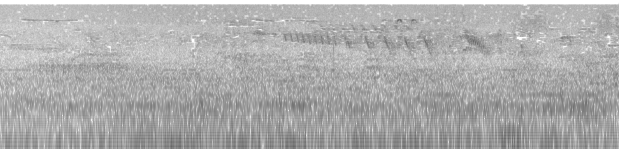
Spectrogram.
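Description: Faint, hard tick calls of at least two hawfinches sound several times, sharp and clipped, over a steady outdoor background hiss with other soft bird chirps.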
